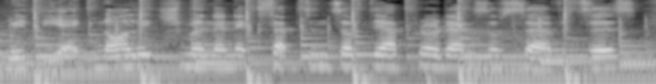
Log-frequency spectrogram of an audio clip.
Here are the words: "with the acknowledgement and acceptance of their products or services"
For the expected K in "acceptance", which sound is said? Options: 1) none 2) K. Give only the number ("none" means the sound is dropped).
2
